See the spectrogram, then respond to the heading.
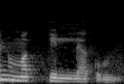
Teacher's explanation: اب یہاں پہ نون ساکن کے بعد لام آ رہا ہے تو یہاں پہ ہوگا ادغام بلا غنہ، یعنی غنے کے بغیر ہم آگے بڑھیں گے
